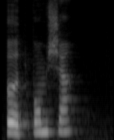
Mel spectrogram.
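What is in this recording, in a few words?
"ӧтпомся", Komi, female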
